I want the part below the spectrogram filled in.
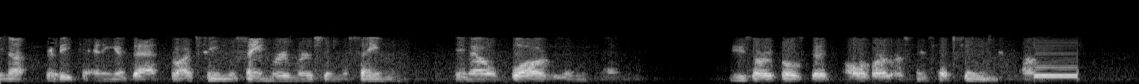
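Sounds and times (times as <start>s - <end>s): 
speech: 0.0s - 5.9s, 7.3s - 10.8s
telephone busy signal after caller hung up: 10.4s - 10.8s.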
